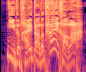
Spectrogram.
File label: putonghua man; mahjong paohuzi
